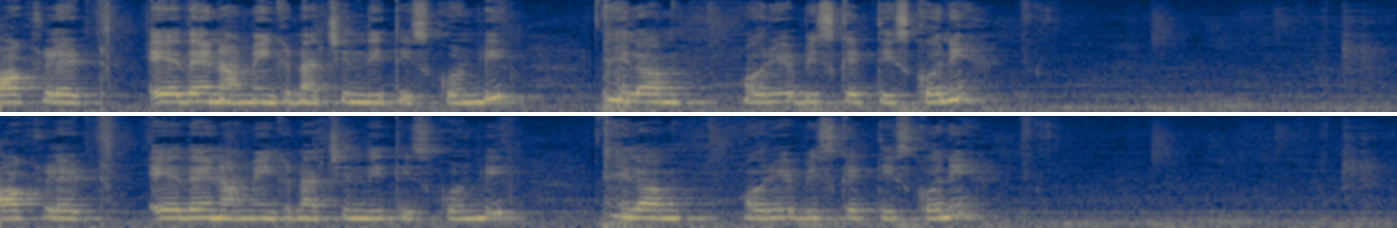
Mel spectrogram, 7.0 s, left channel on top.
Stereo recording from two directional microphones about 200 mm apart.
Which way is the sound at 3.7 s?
50° left (ahead or behind).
